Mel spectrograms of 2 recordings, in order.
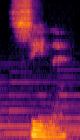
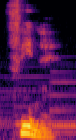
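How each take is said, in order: First: The first consonant sounds like English s. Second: The first consonant sounds like English th. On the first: "twice with a Latin American accent" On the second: "twice with a Spanish accent"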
